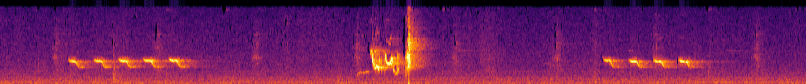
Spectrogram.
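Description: A bird chirping in two quick runs of short down-slurred notes, five and then four. About four seconds in, a louder harsh rasping burst ends in a single sharp tap.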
